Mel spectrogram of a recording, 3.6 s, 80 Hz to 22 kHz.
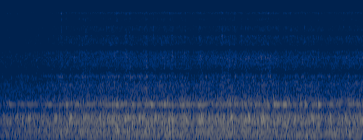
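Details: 2006 Dodge Ram 1500 5.7L V8 during water pump replacement, idler pulley spun by hand: dry, gritty whir and steady hum; bearing worn out.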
